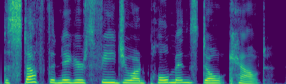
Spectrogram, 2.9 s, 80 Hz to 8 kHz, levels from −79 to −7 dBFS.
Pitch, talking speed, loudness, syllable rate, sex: 225 Hz, 210 wpm, -18 LUFS, 4.5 syllables/s, female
